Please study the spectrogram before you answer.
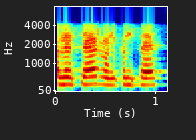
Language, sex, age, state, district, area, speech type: Tamil, female, 60+, Tamil Nadu, Nilgiris, rural, conversation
